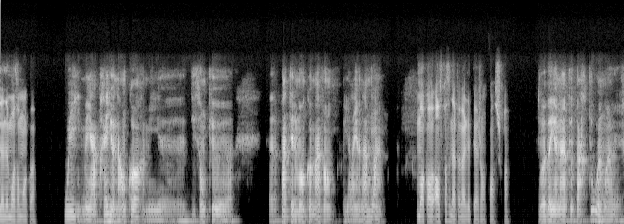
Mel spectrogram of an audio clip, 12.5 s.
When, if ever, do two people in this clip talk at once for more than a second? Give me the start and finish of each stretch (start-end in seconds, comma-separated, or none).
none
